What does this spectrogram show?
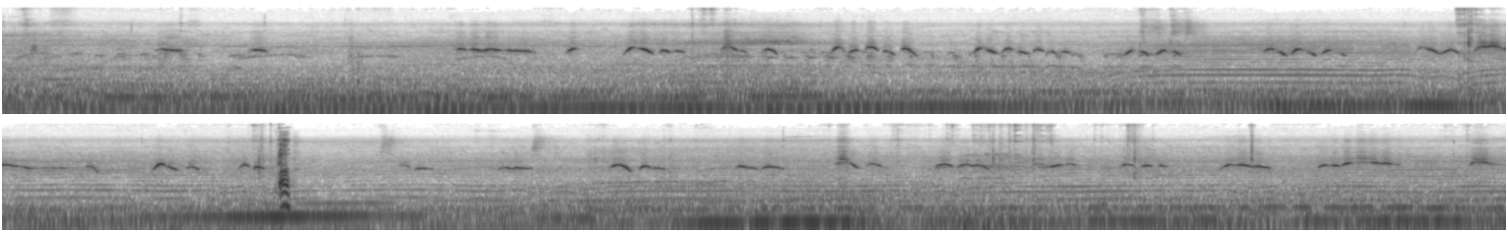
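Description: Caged songbird giving a string of short, rapid chirping whistles, with one sharp tap about halfway through.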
